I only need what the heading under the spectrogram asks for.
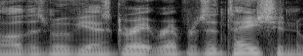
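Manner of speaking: plain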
